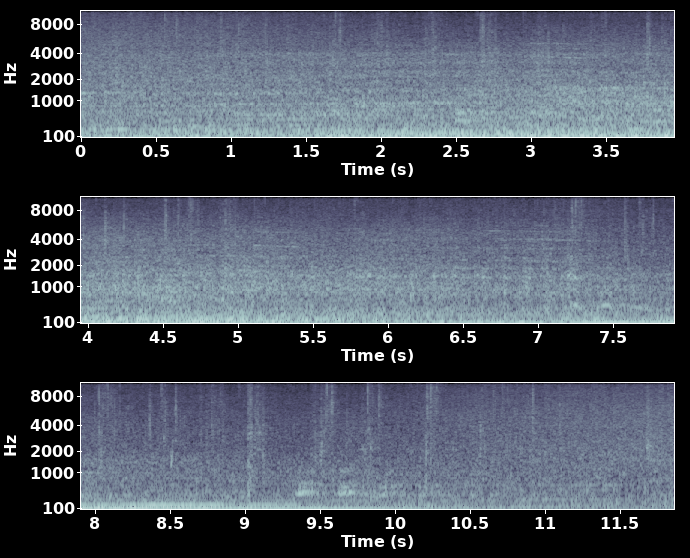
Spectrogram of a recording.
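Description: Footsteps tread on wet ground.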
